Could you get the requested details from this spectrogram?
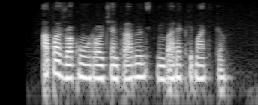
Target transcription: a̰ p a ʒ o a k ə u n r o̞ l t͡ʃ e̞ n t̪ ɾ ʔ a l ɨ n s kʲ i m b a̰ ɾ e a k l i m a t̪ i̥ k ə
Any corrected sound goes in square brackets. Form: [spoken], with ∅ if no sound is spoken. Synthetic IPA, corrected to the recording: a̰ p a ʒ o a k ə u n r o̞ l t͡ʃ e̞ n t̪ ɾ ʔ a l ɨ n s kʲ i m b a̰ ɾ e a k l i m a t̪ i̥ k ə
